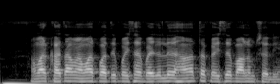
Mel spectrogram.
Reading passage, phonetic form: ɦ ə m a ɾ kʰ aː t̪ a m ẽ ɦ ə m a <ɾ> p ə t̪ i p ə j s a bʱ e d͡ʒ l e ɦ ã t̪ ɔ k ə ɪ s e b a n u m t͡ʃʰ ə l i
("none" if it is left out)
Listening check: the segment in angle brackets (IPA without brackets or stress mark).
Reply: ɾ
